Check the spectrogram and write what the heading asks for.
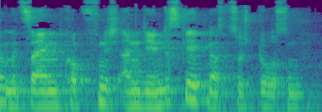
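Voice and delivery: usual speaking voice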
